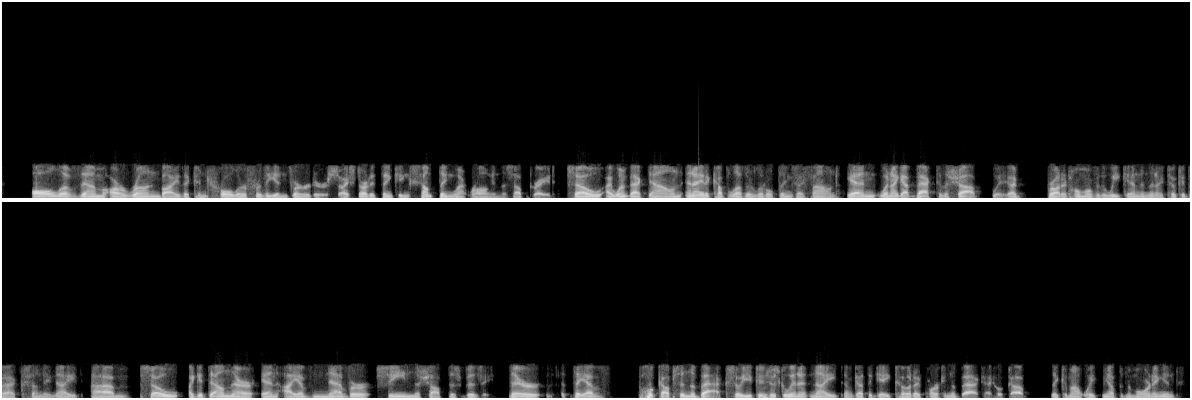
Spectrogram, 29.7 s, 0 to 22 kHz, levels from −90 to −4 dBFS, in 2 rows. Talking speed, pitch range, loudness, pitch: 225 wpm, 85-105 Hz, -26 LUFS, 95 Hz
